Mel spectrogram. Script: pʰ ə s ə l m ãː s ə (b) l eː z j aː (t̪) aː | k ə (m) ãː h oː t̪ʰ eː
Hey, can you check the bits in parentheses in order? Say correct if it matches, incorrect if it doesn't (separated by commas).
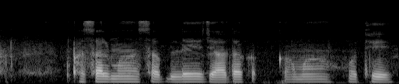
correct, incorrect, correct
